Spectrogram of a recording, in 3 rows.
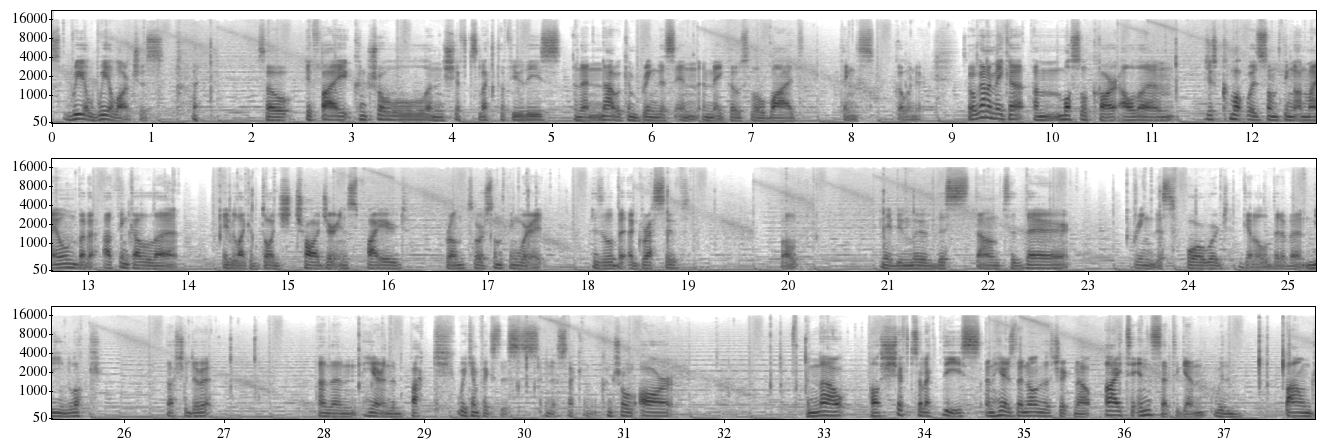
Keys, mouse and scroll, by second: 0.2 shift+click, 0.5 shift+click, 1.8 shift+click, 2.2 shift+click, 3.1 ctrl+click, 3.8 ctrl+click, 5.1 click, 7.3 middle click, 7.7 scroll down 1, 8.0 middle click, 8.7 middle click, 9.0 ctrl+r, 10.2 3, 10.7 click, 11.1 shift+click, 12.3 click, 12.6 middle click, 12.7 scroll up 1, 13.0 2, 13.5 click, 14.0 3, 14.2 click, 14.5 shift+click, 15.1 click, 16.2 middle click, 16.7 3, 17.0 click, 17.3 click, 18.3 click, 18.7 shift+click, 19.1 click, 19.9 2, 20.3 click, 20.8 shift+click, 21.4 click, 22.3 3, 22.6 click, 23.1 2, 23.3 click, 23.6 shift+click, 24.0 click, 25.1 middle click, 25.6 middle click, 25.8 scroll down 1, 26.0 2, 26.3 middle click, 26.8 shift+middle click, 27.1 middle click, 27.5 scroll up 1, 28.0 3, 28.3 click, 28.9 middle click, 29.7 ctrl+r, 31.8 middle click, 32.2 3, 32.4 click, 32.7 shift+click, 33.0 click, 33.3 shift+click, 33.5 shift+click, 33.8 shift+click, 34.1 shift+click, 34.4 shift+click, 34.8 middle click, 35.5 i.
